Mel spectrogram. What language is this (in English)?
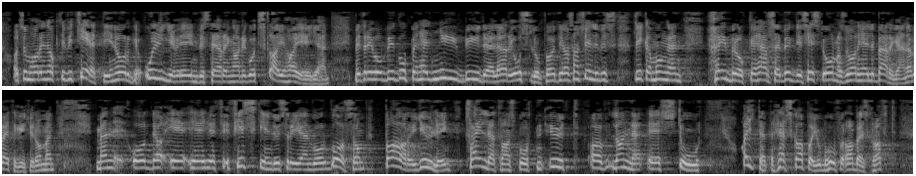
Norwegian Nynorsk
